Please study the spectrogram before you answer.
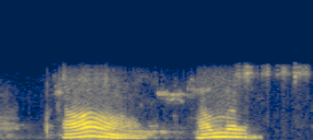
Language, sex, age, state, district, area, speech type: Hindi, female, 45-60, Bihar, Madhepura, rural, conversation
